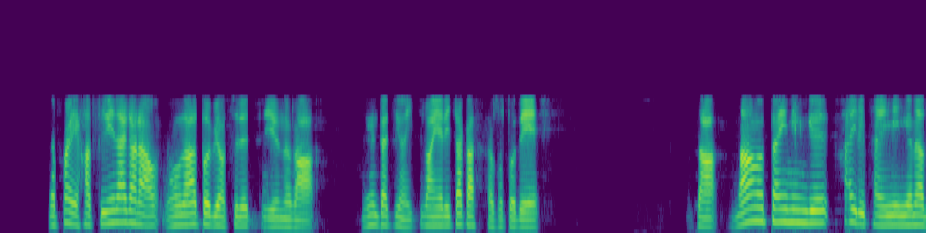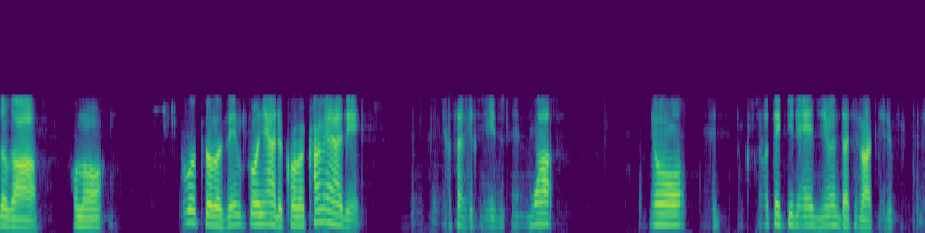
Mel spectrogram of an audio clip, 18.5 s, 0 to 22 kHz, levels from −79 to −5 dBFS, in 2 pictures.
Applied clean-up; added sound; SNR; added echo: neural separator model SepFormer WHAMR!.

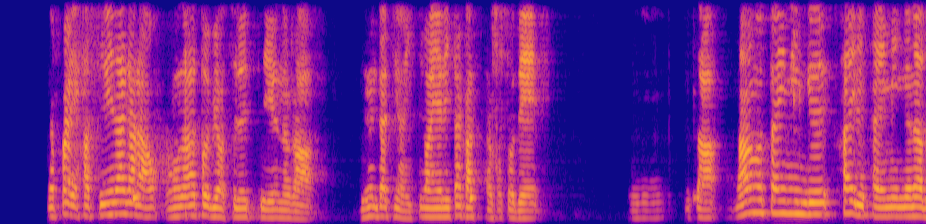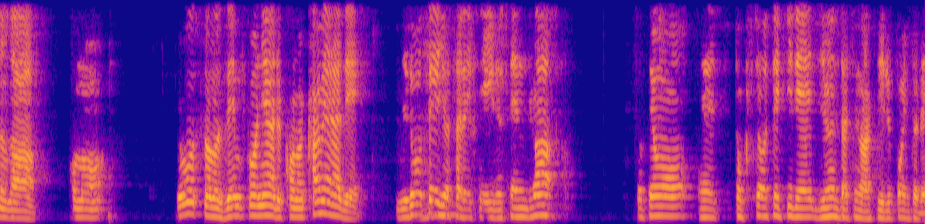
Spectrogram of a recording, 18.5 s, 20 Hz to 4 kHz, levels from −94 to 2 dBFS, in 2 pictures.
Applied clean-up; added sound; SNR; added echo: neural mask model DeepFilterNet 3.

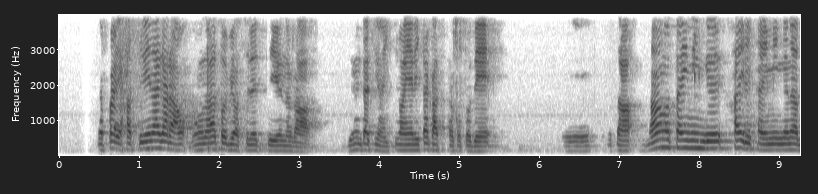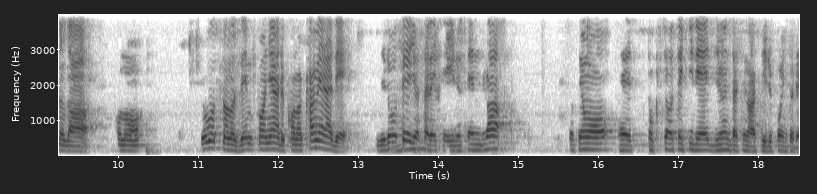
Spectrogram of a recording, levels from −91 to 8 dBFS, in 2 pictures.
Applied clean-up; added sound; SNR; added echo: none; none; none; none.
